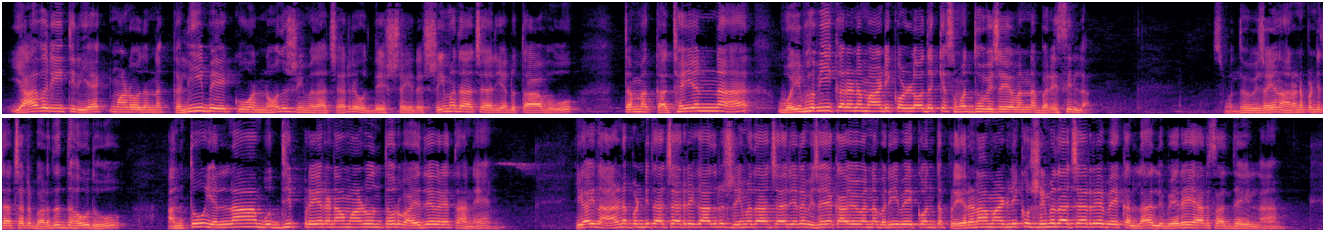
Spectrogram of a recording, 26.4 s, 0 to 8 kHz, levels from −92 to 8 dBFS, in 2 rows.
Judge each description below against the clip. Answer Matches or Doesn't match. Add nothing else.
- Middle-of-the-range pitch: Doesn't match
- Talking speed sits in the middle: Doesn't match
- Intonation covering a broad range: Matches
